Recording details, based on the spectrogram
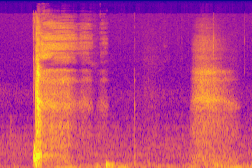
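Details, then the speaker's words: One sharp sneeze, then a softer, breathy snorting puff through the nose, from a female pet that snorts a lot: sneezing and snorting. "Jammy is like doing a whole sneeze fest. Can y'all hear that? Are you Are you all right?"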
